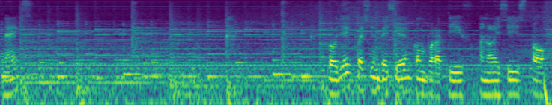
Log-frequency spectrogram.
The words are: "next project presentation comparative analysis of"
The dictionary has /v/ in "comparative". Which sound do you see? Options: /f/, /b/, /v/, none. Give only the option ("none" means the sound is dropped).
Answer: /f/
